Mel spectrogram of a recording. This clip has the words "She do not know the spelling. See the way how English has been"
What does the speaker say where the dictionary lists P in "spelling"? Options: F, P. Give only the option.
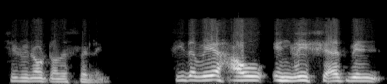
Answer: F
